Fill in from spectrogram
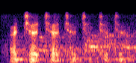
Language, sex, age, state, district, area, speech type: Urdu, male, 18-30, Uttar Pradesh, Saharanpur, urban, conversation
